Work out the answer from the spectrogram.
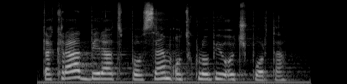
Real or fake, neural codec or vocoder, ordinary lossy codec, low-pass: real; none; none; none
